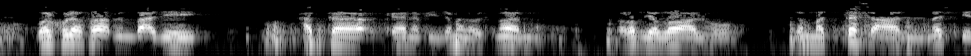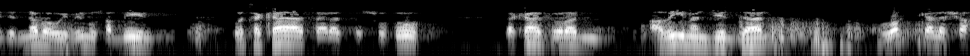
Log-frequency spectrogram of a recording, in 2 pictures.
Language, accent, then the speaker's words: Arabic; Syria; هذه عندنا في الشام في سوريا مشهور هذا الحديث، وجئت هنا وسمعته أيضا وهكذا.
